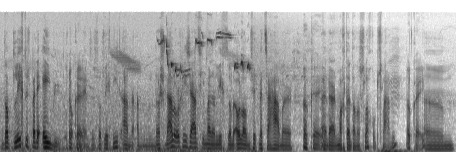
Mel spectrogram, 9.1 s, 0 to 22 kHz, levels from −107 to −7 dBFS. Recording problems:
animal sounds; loud; throughout; 1 dB below the speech

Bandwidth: 15.5 kHz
